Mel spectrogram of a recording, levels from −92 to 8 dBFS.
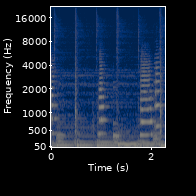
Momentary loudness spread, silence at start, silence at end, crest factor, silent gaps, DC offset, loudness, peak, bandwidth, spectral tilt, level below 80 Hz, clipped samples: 8 LU; 0 s; 0 s; 18 dB; none; under 0.1%; -42 LUFS; -24 dBFS; over 20 kHz; -5 dB/octave; -50 dBFS; under 0.1%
